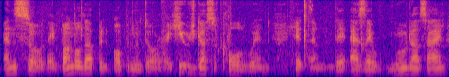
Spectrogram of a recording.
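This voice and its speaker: A man's voice: medium pitch, measured pace. A man reading scripted narration for a suspense radio play. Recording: noisy amateur recording with background ambience.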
